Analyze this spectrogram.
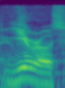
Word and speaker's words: gyros: like reports to everything it's pronounced gyros in athens greece so we're gonna go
